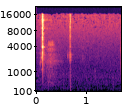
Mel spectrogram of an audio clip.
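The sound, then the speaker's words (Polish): A cigarette being lit gives three brief, sharp clicks at irregular intervals in near silence. The first click is the loudest. “Chcesz zapalić na wizji? Sobie zapalę na wizji.”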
